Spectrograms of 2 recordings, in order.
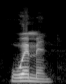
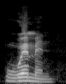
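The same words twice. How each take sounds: No difference in how they are said.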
